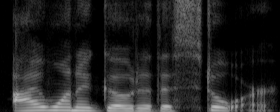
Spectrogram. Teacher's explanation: It sounds more like, "I want to go to the store," with want to and the being weak and fast, and go and store being stronger. If you say every single word with equal, strong emphasis, it actually sounds unnatural and can be harder to understand, even if the grammar is flawless.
